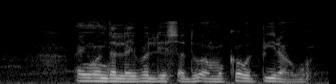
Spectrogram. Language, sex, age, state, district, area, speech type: Manipuri, male, 30-45, Manipur, Tengnoupal, rural, read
